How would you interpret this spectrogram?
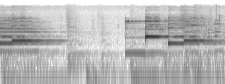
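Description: A notification chime on the speaker's phone plays a short melodic run of bright tones, one note after another, clear with no talking over it.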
